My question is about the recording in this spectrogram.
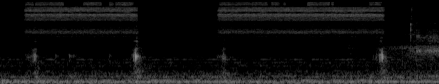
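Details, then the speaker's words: Teledyne Laars boiler with pilot out, gas valve turned to pilot: steady thin hiss starts and stops with each press of the pilot gas button; gas is flowing, so the gas supply and valve work. "This allows you then to push your gas button. See if you can hear it."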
